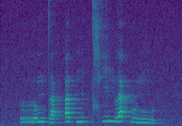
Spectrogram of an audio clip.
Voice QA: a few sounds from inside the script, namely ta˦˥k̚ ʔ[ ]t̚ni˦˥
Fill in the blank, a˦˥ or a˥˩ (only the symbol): a˥˩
